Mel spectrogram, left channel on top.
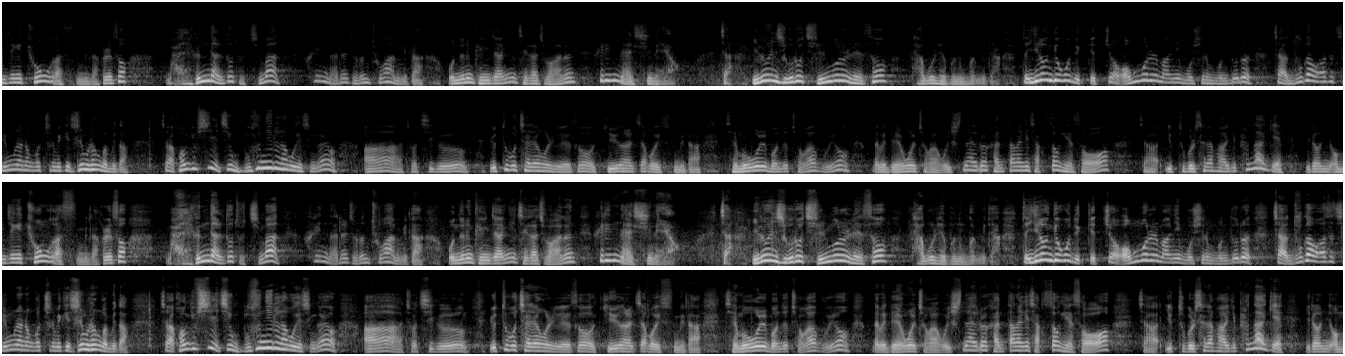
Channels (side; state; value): both; normal; correlation 0.47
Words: 좋은 것 같습니다. 그래서 맑은 날도 좋지만 흐린 날을 저는 좋아합니다. 오늘은 굉장히 제가 좋아하는 흐린 날씨네요. 자, 이런 식으로 질문을 해서 답을 해보는 겁니다. 자, 이런 경우도 있겠죠. 업무를 많이 보시는 분들은 자, 누가 와서 질문하는 것처럼 이렇게 질문한 겁니다. 자, 권규 씨 지금 무슨 일을 하고 계신가요? 아, 저 지금 유튜브 촬영을 위해서 기획안을 짜고 있습니다. 제목을 먼저 정하고요. 그다음에 내용을 정하고 이 시나리오를 간단하게 작성해서 자, 유튜브를 촬영하기 편하게 이런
